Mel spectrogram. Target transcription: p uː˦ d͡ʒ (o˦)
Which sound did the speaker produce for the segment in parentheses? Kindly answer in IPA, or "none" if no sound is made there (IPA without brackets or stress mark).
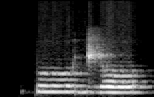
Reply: o˦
